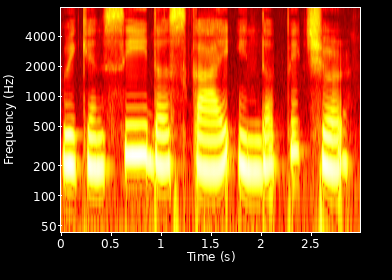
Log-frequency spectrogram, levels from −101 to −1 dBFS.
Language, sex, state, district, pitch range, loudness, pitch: English, female, Assam, Kamrup Metropolitan, 190-215 Hz, -13 LUFS, 200 Hz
